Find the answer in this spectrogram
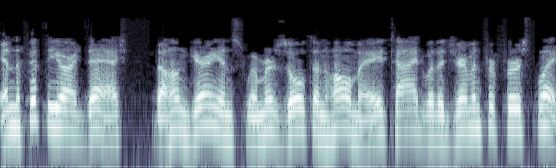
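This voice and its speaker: This man has an unremarkable speaking voice, fairly high in pitch with ordinary variation. He talks at a moderate pace. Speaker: old time radio host / narrator. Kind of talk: old time radio documentary narration. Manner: clear, storytelling, measured.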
